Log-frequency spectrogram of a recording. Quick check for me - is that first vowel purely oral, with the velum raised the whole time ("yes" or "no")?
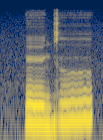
no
